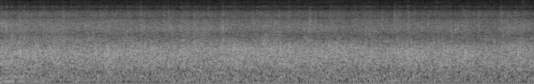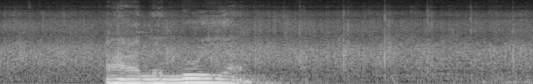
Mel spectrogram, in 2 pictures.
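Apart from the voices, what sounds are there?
congregation clapping in praise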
